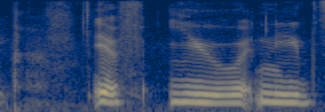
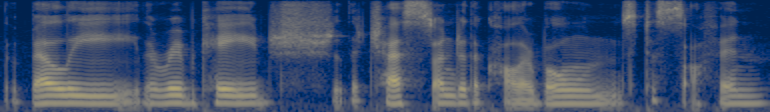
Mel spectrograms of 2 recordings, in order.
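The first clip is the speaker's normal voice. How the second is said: guided meditation; 4 dB louder than usual. Acted. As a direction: guide them unhurriedly into softening, evenly and calmly. Leads a body scan meditation.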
